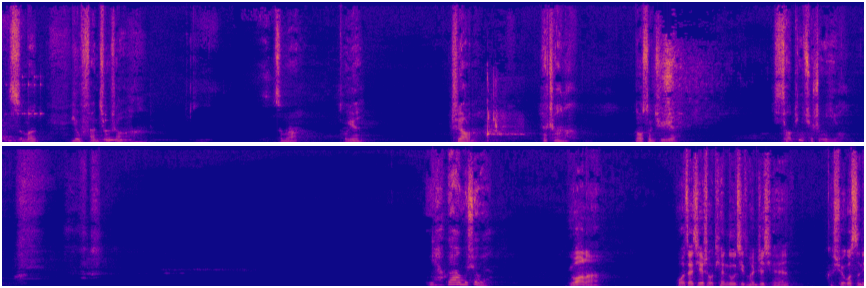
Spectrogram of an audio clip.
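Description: A young man asks questions with concern close by.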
